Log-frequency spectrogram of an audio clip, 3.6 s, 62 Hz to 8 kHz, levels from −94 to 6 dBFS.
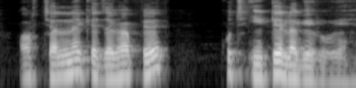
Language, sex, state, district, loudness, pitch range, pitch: Hindi, male, Jharkhand, Ranchi, -18 LUFS, 110-140 Hz, 115 Hz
